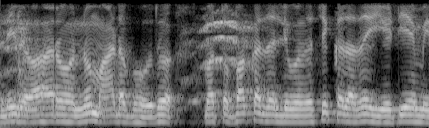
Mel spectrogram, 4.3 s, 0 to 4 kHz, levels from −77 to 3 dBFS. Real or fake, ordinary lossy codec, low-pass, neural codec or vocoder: real; AAC, 24 kbps; 3.6 kHz; none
